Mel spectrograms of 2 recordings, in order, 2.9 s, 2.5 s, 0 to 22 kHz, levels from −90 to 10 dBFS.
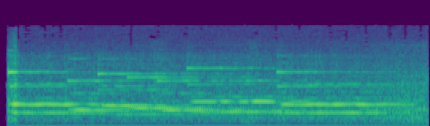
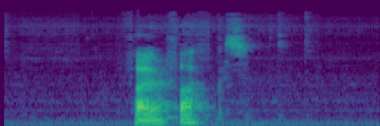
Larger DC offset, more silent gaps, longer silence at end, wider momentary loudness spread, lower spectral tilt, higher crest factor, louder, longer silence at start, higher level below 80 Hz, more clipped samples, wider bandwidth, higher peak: first, 0.7% vs under 0.1%; neither; second, 0 s vs 0.9 s; second, 2 LU vs 13 LU; about the same, -4 dB/octave vs -5 dB/octave; second, 16 dB vs 26 dB; first, -17 LUFS vs -23 LUFS; second, 0.05 s vs 0.9 s; about the same, -62 dBFS vs -60 dBFS; neither; second, 9.6 kHz vs 14.5 kHz; about the same, -2 dBFS vs -2 dBFS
